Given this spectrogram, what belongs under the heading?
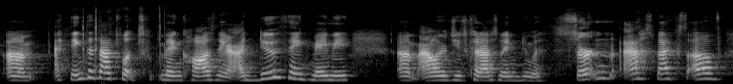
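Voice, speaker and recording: A woman's voice: mid-range voice, normal speed, pushed and bright, slight background noise, low-quality recording. An American woman vlogger chats casually and candidly to camera, rambling a little, with a sore, swollen mouth after dental surgery. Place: at home.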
